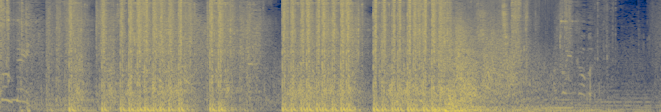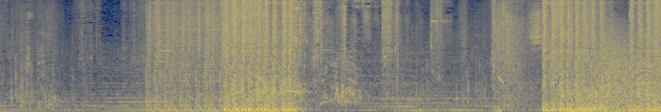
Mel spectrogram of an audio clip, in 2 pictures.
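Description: Rapid rifle gunfire crackles in loud bursts.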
